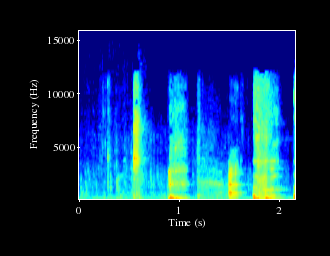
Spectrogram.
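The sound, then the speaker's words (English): Harsh coughing from a sickly, bedraggled farmer coughing up blood. Several rough, raspy coughs come in an uneven cluster, loud and breathy, with brief gaps between them. “I cough some blood into my elbow.”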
